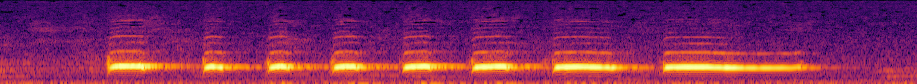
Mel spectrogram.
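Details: Bangkok-type zebra dove cooing loudly and close: a series of eight clear, mellow, evenly pitched notes, the first seven short and quick, the last drawn out and steady, in a quiet room.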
